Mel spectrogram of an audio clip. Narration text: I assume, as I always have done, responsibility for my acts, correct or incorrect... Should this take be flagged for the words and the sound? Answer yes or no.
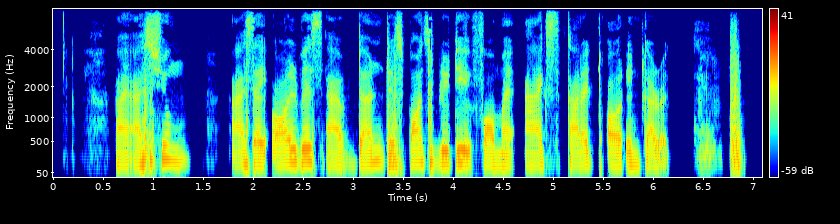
yes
